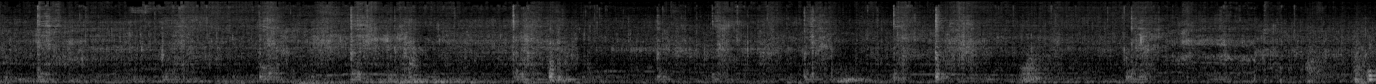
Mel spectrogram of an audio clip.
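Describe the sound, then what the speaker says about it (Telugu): Chicken pieces coated in masala with ginger and garlic are stirred in a kadai while frying: a soft continuous sizzle under irregular scraping and clattering strokes of the spoon against the metal pan. The sound is quiet and close, with no talking. "చికెన్ బాగా కలుపుకోవాలి, మసాలా మొత్తం కలిపేలాగా"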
